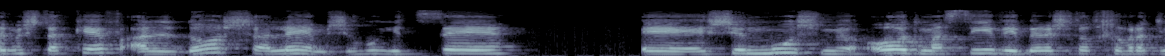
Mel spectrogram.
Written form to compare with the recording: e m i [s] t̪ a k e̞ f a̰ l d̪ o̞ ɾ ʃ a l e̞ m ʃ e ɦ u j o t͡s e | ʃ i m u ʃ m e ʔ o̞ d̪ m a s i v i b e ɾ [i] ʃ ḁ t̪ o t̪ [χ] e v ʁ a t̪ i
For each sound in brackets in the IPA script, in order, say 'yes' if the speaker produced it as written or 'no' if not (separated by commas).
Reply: no, no, yes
